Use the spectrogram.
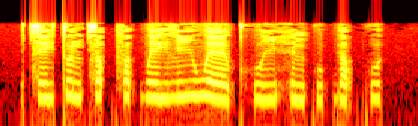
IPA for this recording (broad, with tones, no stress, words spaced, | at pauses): t͡se˨˥jt̪ɵ˨nt͡sɐ˥p̚fɐ˨˥k̚ we˧j liː˥wɛː˨kʷʰiː˨˥hɪ˨ŋ kʷɐ˨˥p̚jɐ˨˥p̚ kʷɪ˧k̚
